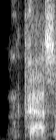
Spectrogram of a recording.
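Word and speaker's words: pā: Pass him. – Pass. – Pa. And it's P A with a line over it, and they say pronounced pa. So I appreciate the pronunciation.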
